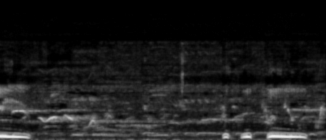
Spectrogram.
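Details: Low, mellow cooing of a spotted dove used as a ground-trapping decoy: the tail of one falling coo, a gap with faint bird whistles, then two short hoots and a long sliding coo.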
